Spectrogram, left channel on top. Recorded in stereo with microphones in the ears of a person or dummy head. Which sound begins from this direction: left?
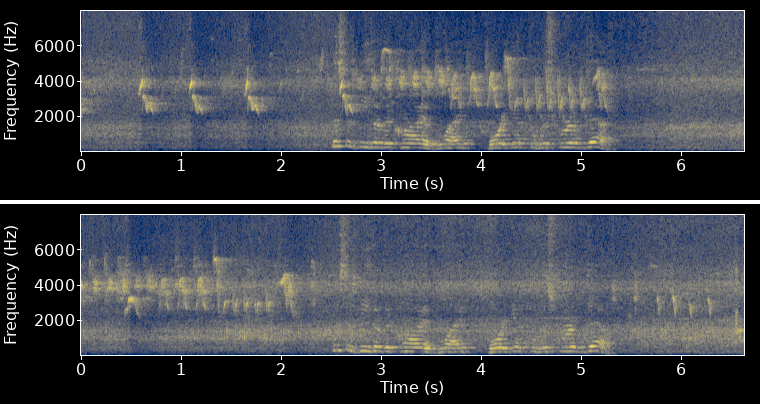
A man speaking, at 2.5 s.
